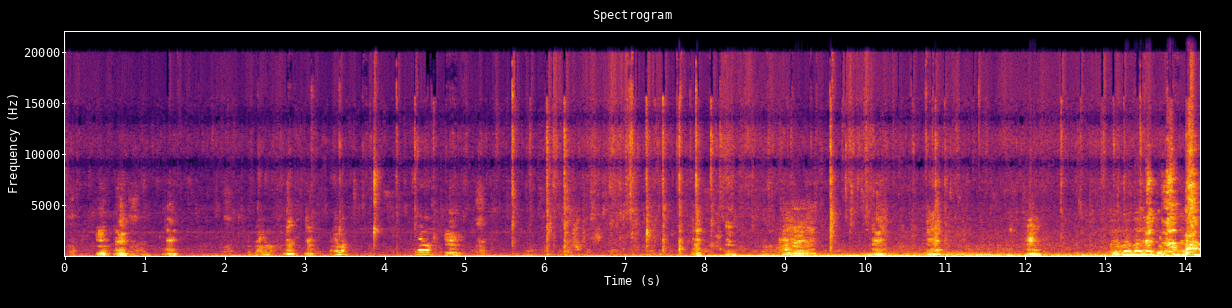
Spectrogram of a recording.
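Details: Pigs on a village farm during morning feeding and pen cleaning, giving short, low, repeated grunts in quick bursts; from about eight seconds a steady rush of water or hosing swells beneath them as the pens are cleaned.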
